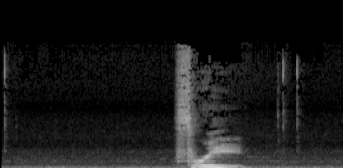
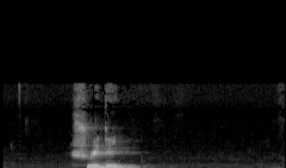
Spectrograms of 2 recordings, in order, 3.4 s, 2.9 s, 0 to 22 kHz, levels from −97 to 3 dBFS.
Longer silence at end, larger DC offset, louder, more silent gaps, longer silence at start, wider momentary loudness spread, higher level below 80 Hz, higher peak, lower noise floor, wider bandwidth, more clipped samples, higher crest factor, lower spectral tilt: second, 0.95 s vs 1.45 s; neither; first, -22 LUFS vs -31 LUFS; neither; first, 1.75 s vs 0.75 s; about the same, 18 LU vs 16 LU; about the same, -60 dBFS vs -62 dBFS; first, -6 dBFS vs -12 dBFS; second, -55 dBFS vs -73 dBFS; first, 16.5 kHz vs 11.5 kHz; neither; about the same, 20 dB vs 24 dB; about the same, -6 dB/octave vs -5.5 dB/octave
